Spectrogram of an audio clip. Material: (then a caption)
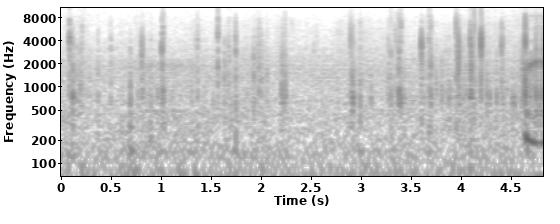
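Soft plastic. A medium-sized Shiseido cotton pad pack, full of pads in a soft plastic wrapper, is held on a table and crinkled and tapped with long polished nails. Quiet, steady crinkling runs throughout, broken by many short, bright ticks and crackles that fade almost at once, over a low, soft background hum.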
